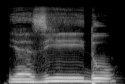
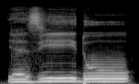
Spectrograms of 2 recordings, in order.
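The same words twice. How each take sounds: First: The final vowel is short. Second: The final vowel is lengthened. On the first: The speaker calls it right. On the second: The speaker calls it wrong.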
